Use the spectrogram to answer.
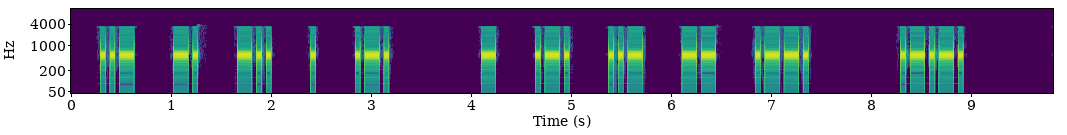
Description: Morse code, heard as a keyed tone, about 25 wpm, spaced as for 15 wpm, 550 Hz. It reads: UNDER TRUMP <AR>
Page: news headlines in morse code at 15 wpm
